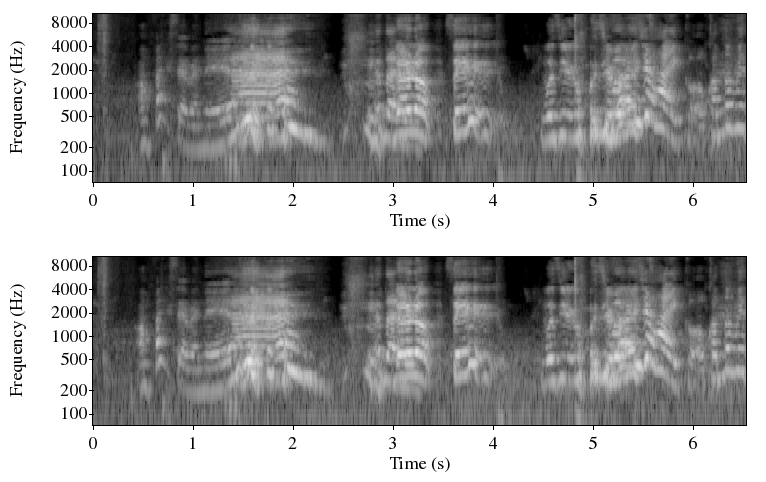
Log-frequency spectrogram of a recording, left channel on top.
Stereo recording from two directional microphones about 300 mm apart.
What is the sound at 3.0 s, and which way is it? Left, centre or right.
A woman's voice, centre.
